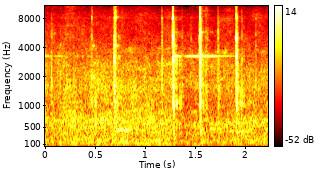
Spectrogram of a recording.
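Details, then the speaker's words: Roltek racing transmission with serviceable face-plate dog gears, shifted by hand: five sharp metallic bangs in about 1.6 seconds as the gears lock in. The banging comes from the face-plate gap that allows fast shifts, and it is normal. "You can hear it how it's banging. That's because of the gap. Okay, that's normal."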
